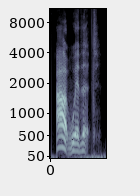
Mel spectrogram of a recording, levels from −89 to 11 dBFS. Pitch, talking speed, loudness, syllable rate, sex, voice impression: 175 Hz, 270 wpm, -18 LUFS, 6.0 syllables/s, female, feminine, slightly adult-like, slightly tensed, clear, fluent, slightly unique, slightly intense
